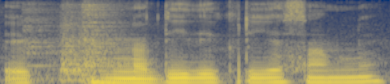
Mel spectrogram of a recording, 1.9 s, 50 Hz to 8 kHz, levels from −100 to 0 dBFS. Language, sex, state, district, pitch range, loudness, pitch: Hindi, male, Uttar Pradesh, Lucknow, 100-110 Hz, -15 LUFS, 105 Hz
